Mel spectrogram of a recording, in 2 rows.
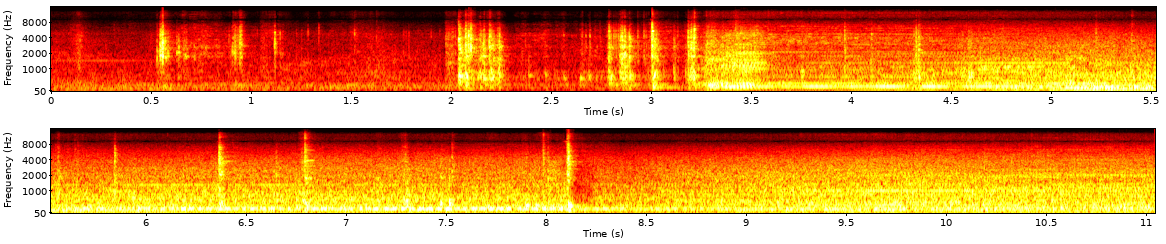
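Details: York AC condenser after replacing a bad capacitor (fan side read OL, compressor side 0.4): clicks and handling knocks, then steady even hum and fan whoosh; fan motor 1.3 amps, line getting cold, normal operation.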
